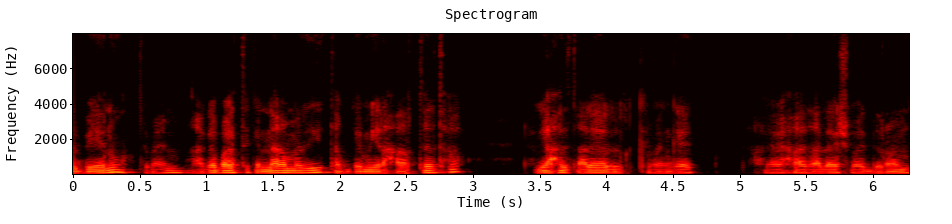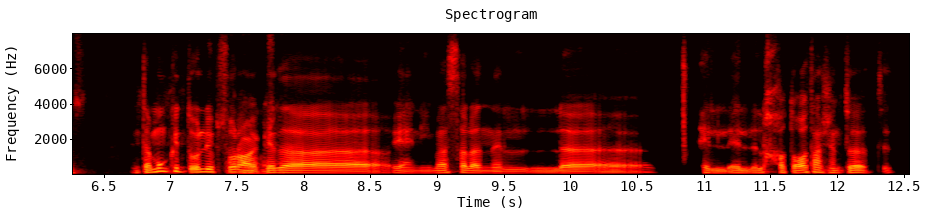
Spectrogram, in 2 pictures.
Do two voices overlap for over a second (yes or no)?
no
